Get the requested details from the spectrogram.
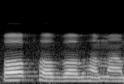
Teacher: बोलते समय हमारे मुख का जो है वो ओष्ठ का भाग स्पर्श होता है, इसलिए इन्हें ओष्ठ वर्ण कहते हैं।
